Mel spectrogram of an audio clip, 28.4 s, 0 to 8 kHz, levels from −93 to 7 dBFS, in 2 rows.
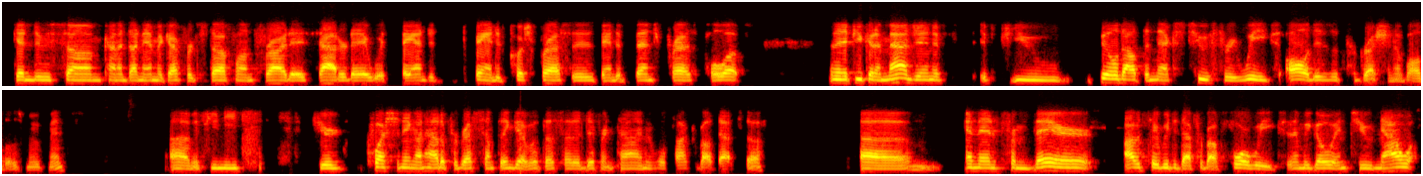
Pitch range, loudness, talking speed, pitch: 110-120 Hz, -26 LUFS, 195 wpm, 110 Hz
